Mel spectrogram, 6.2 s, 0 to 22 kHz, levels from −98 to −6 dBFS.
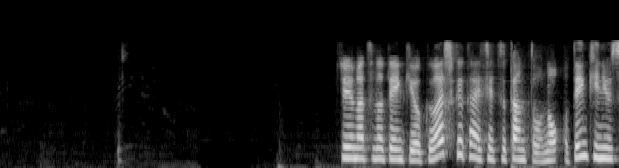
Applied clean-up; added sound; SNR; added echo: neural mask model DeepFilterNet 3.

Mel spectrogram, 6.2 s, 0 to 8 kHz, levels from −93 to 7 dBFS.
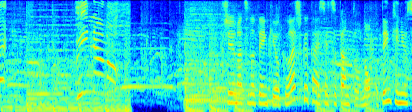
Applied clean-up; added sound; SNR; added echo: none; Applause; 10 dB; none.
